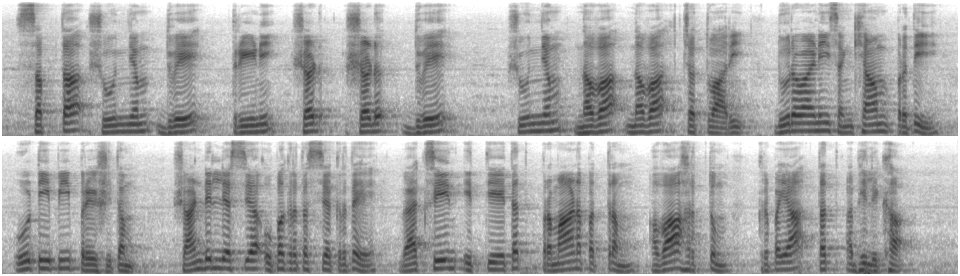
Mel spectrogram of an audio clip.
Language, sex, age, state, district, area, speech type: Sanskrit, male, 30-45, Karnataka, Dakshina Kannada, rural, read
